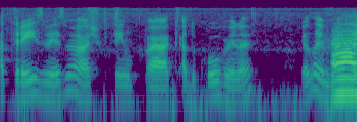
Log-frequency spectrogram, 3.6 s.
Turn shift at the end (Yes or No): No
